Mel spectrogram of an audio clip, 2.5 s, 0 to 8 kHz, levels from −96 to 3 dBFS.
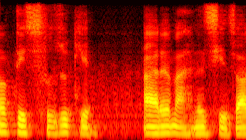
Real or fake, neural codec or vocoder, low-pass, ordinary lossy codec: fake; codec, 16 kHz, 1 kbps, FunCodec, trained on Chinese and English, 50 frames a second; 7.2 kHz; Opus, 64 kbps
